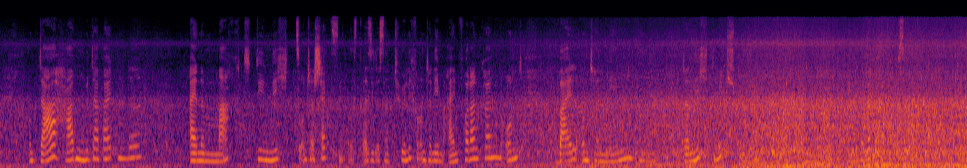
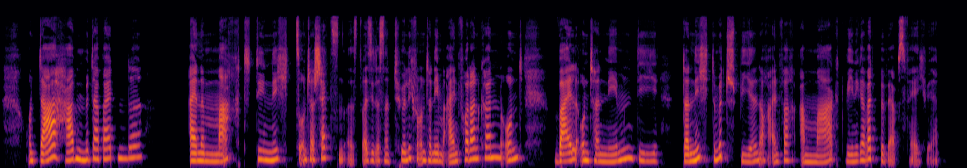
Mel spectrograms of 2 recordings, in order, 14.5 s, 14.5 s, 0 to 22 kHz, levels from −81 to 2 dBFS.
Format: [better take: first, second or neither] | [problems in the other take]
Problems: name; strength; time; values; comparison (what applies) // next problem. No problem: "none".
second | rain or running water; very loud; throughout; 3 dB above the speech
